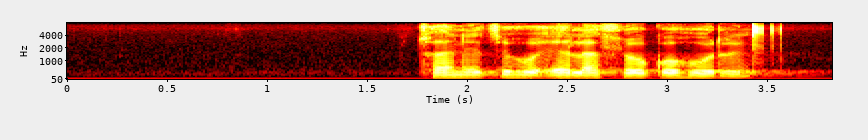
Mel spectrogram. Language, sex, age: Southern Sotho, male, 26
